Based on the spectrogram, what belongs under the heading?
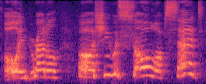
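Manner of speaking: slow, high, loud sorrowful telling; dramatic narration. A narrator's reading. Narrator tells of Gretel's grief, slow and high. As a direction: stretch out her distress.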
